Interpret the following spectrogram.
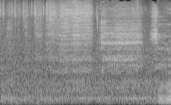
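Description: Wet sandy slurry sliding out of a sack into a plastic bucket, a steady sloppy pouring noise, with a faint steady hum underneath.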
